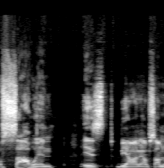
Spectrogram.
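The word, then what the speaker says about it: Samhain: this ancient roots in the Celtic Festival of sawin it's pronounced it's spelled it's crazy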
